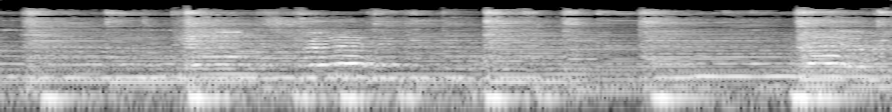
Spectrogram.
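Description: Live acoustic guitar strummed in a steady rhythm, with a woman singing a short phrase about halfway through.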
